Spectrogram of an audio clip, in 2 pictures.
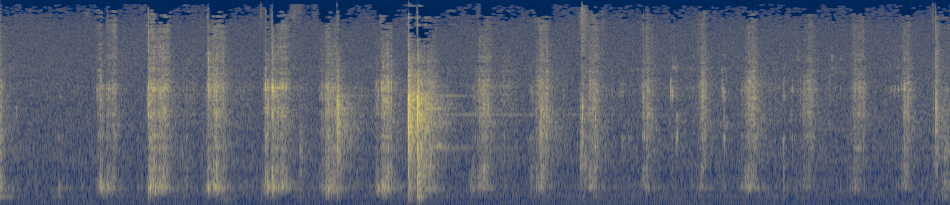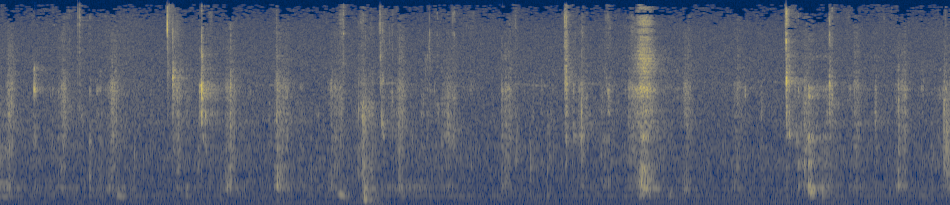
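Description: Close-up crunchy chewing of a jalapeño stuffed with cream cheese and crushed Takis, about two chews a second. The chewing slows and softens in the second half.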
